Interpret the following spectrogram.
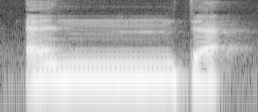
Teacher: নুন সাকিন তানবিনকে নাকের ভিতরে লুকিয়ে গুণনার সহিত পড়তে হবে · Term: ইখফা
